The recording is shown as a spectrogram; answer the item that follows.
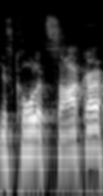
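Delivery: poor, bad fake put-on Australian accent. Speaker reviewing an england match teases australian viewers, in a poor australian accent impression. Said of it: "that was my poor impression of Australia".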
